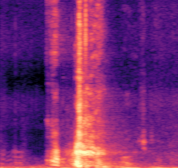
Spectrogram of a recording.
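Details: A single short sneeze, a brief sharp burst of air with a voiced catch.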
